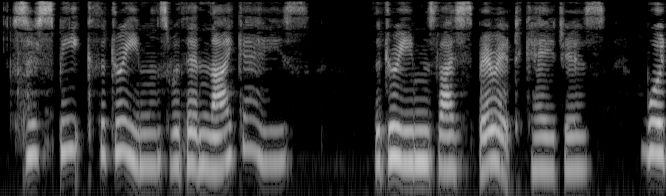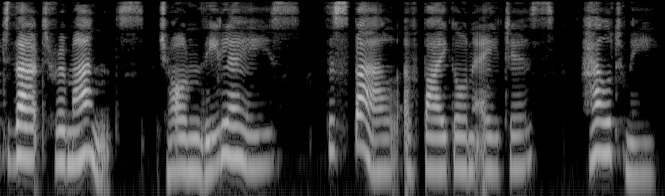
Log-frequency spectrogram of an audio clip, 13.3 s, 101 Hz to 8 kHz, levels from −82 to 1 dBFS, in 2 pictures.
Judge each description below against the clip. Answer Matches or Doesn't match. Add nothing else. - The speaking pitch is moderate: Doesn't match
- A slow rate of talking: Matches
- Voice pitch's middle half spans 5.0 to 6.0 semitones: Doesn't match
